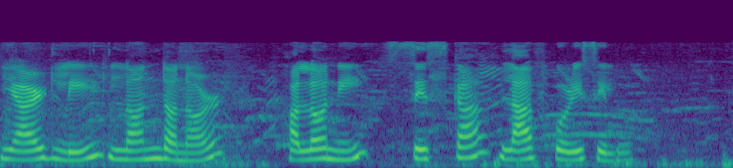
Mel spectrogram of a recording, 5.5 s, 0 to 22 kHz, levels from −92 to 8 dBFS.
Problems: constant background noise, continuous background conversations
